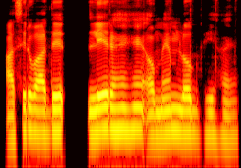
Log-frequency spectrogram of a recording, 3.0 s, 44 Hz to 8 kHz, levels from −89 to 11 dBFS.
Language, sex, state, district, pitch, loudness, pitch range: Hindi, male, Chhattisgarh, Sarguja, 130 Hz, -17 LUFS, 120-140 Hz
